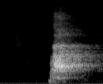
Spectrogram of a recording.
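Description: A single loud dog bark bursts out after a short silence, sharp at the onset and trailing off over about half a second.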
